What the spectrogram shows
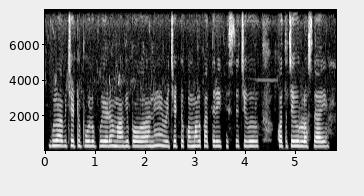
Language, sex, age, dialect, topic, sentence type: Telugu, male, 18-24, Telangana, agriculture, statement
